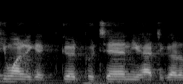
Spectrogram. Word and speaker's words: poutine: about Tusk was that Johnny Depp says poutine like an English guy. And French people don't say it like that. They say poutine.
